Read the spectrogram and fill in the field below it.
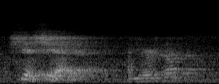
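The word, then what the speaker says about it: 谢谢: This is pronounced xie xie.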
